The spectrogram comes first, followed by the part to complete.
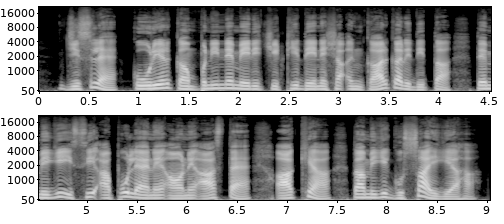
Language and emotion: Dogri, angry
